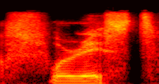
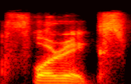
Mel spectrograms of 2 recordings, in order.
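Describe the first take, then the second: First: The word ends with an 'st' sound. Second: The word ends with a 'ks' sound. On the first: The speaker calls it wrong. "one of the biggest words that um, is mispronounced" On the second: The speaker calls it right. "No, let's check Forex, please"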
